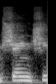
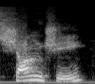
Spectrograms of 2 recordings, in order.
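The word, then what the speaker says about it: Shang-Chi: pronunciation this whole time i've been calling him shang chi it's shanxi we have that movie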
